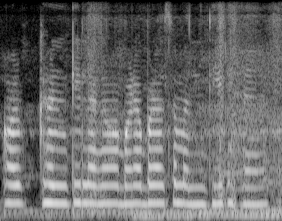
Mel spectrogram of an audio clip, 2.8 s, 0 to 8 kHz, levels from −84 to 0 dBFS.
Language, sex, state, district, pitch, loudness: Hindi, female, Haryana, Charkhi Dadri, 245 Hz, -16 LUFS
